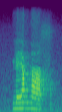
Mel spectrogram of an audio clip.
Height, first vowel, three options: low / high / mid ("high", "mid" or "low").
mid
